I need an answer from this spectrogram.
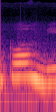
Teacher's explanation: varian klambi memperlihatkan gugus konsonan KL yang jarang dalam bahasa Indonesia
